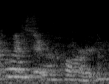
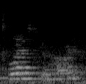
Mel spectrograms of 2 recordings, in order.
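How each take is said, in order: First: Pitying, falling. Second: Softer, rising. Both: Shown as a demonstration. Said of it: "Most of the time when I say".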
